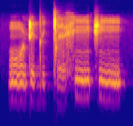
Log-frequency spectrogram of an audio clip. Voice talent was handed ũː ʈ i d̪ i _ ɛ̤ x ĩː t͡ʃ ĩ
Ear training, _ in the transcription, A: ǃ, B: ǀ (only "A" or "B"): B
